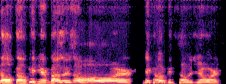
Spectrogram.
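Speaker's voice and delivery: loud gruff wrestler promo yell, slow on the insult; Terry Funk quote. Retold or imitated. Guest retelling Terry Funk's insult to Hulk, slow shouted promo. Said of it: "He said".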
